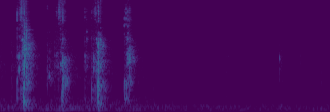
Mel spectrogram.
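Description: A deck of tarot cards shuffled by hand: a quick run of short, crisp swishes, about five a second, that stops about a second in.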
